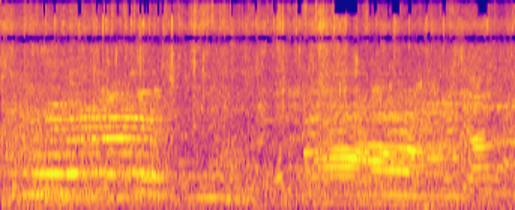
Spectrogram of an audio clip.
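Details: Enraged cattle from Indonesia giving two long harmonic moos, the first falling across a second and a half, the second starting after a short gap and swelling, over background chatter.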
